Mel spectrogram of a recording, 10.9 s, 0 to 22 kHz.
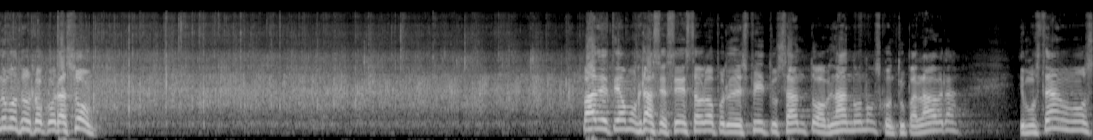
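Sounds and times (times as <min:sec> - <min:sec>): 
speech: 0:00.0 - 0:01.2, 0:05.8 - 0:10.9
crowd applauding: 0:00.0 - 0:06.6.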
